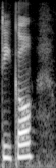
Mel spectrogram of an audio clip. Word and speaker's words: Dekle: It's at Haley Deekle. Last name is spelled D-E-K-L-E.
